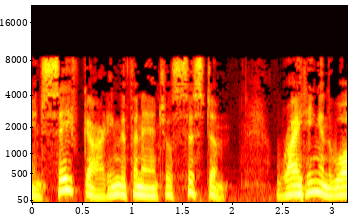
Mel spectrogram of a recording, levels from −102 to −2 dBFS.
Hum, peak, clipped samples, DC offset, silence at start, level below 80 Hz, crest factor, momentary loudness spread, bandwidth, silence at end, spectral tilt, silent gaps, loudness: none; 0 dBFS; under 0.1%; under 0.1%; 0 s; -46 dBFS; 16 dB; 9 LU; 8.8 kHz; 0 s; -5 dB/octave; none; -17 LUFS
